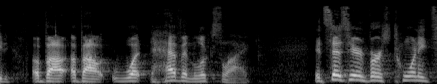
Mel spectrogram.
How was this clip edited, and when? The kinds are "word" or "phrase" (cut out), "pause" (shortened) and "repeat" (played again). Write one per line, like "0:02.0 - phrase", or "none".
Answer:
none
